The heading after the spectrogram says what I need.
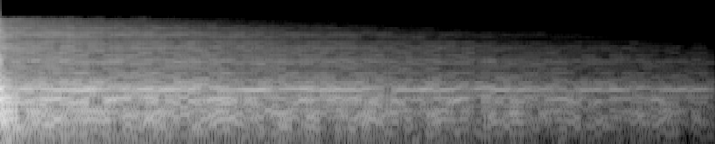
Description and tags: Freak Snare
Time stretched percussion sound, processed with audacity.
stretch, time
